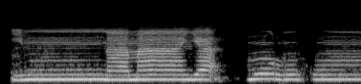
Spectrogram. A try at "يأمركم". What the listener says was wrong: Tebal sedikit. Ru ya muru.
